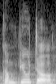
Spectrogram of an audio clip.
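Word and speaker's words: computer: आर इज इन the final place, कंप्यूटर नहीं होगा, कंप्यूटर। हमने ट पे ही स्ट्रेस करना है, कंप्यूटर।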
